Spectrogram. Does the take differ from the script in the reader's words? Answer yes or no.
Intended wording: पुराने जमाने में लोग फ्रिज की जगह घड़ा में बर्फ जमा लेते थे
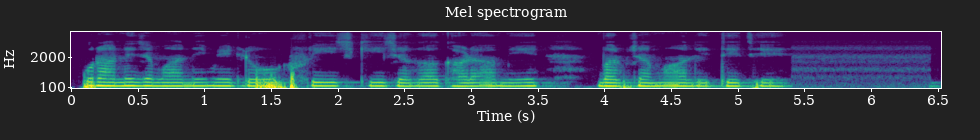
no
